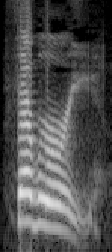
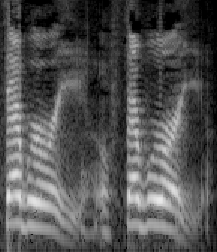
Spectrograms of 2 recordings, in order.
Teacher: Ang stress po ay nasa first syllable na Feb.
